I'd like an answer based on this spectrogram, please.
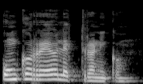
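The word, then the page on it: un correo electronico: Spanish (Spain)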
